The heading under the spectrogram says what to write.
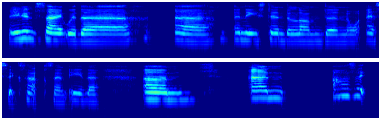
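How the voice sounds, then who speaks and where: A woman radio host in her forties, chatting casually and ranting with animated, laughing energy. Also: mid-range voice, moderate pace, clear, resonant tone, dull audio. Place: radio studio.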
